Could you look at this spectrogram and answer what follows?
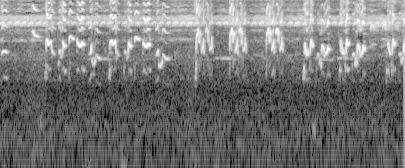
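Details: Sooty-headed bulbul calling to rivals as a lure for wild birds: rapid strings of short bubbly chirps repeated in clusters over a steady high hiss and soft background noise.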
